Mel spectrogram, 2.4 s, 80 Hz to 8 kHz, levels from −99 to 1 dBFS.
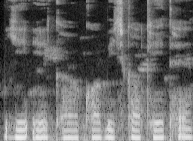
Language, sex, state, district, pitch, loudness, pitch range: Hindi, female, Gujarat, Gandhinagar, 160 Hz, -16 LUFS, 155-160 Hz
